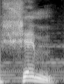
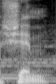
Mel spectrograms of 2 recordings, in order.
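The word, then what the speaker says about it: שם: Para aprofundarmos neste conceito, precisamos conhecer a palavra hebraica para nome, que é shem, se pronuncia shem.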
